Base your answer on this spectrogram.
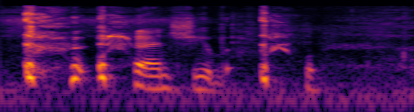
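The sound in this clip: A woman coughs in a series of sharp bursts, as if something is caught in her throat. Brief spoken words are mixed in among the coughs, which fade toward the end.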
